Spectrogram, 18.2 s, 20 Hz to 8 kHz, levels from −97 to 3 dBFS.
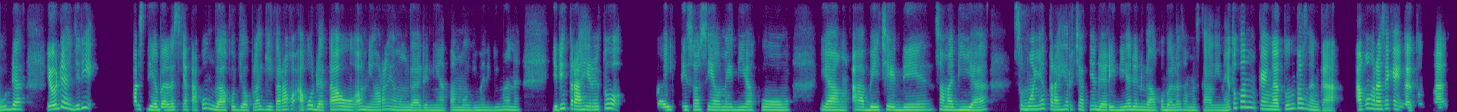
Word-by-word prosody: udah. 240 +5 +1 0.3
Ya 240 - +5
udah, 360 -2 +4
jadi 275 +8 -1 0.6
pas 275 - +4
dia 220 -2 +2
balas 210 +1 +1
chat 215 0 -4
aku 310 - -3
nggak 200 -5 +2
aku 215 - -3
jawab 200 +1 -3
lagi 220 -1 -3
karena 225 +4 +3
ak - - -4
aku 270 - +1
sudah 200 -3 +1
tau, 225 +2 +5 0.2
"Oh, 220 - +2
ni 205 -2 -2
orang 230 +4 -3
emang 195 -1 -2
nggak 180 -1 +1
ada 185 - -4
niatan 185 +1 -4
mau 185 - -3
gimana-gimana." 190 +3 -4 0.4
Jadi 220 +8 +1
terakhir 230 -3 +6
itu 315 - -2 0.6
baik 210 +1 0
di 225 - -3
sosial 220 -1 0
mediaku 200 0 -2 0.4
yang 200 -2 +3
A-B-C-D 205 -1 +1 0.4
sama 215 -3 +2
dia, 200 0 +1 0.4
semuanya 250 +2 0
terakhir 245 +2 0
chat-nya 240 +1 -4
dari 205 0 +2
dia 215 +2 +1
dan 215 -1 +1
nggak 190 0 0
aku 200 - -3
balas 190 +2 -1
sama 195 -1 -4
sekali, 185 -1 -6
nah 190 - -1
itu 335 - -2
kan 395 -2 0
kayak 265 -4 +4
nggak 230 0 +6
tuntas 320 +3 0
kan, 215 -3 -1
Kak? 185 - +3 0.3
Aku 235 - +2
ngerasanya 280 +1 +5
kayak 270 -4 +5
nggak 190 - +2
tuntas. 195 -11 -1
210 Hz, 205 wpm, -24 LUFS, 200-235 Hz, 0.6 s, terakhir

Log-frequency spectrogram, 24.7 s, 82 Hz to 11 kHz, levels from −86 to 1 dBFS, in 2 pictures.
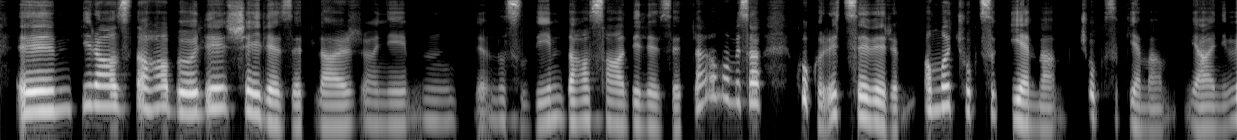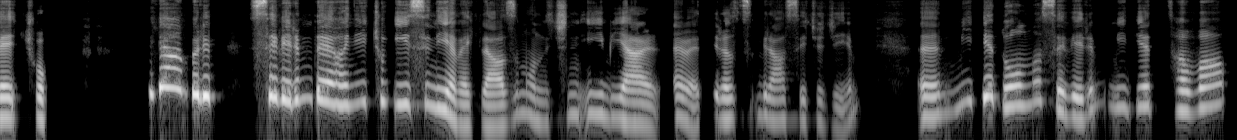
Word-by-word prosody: Emm, 230 +2 +6
biraz 270 -2 +2
daha 255 0 -1
böyle 220 +4 +3
şey 225 -5 +1
lezzetler 145 -1 -4
hani, 150 -1 -14
ımm, 165 -1 -21 0.3
nasıl 170 -3 +1
diyeyim, 165 +4 -9
daha 165 +1 -3
sade 155 -3 0
lezzetler 140 - -9
ama 370 -1 -8
mesela 305 -2 +1 0.3
kokoreç 210 - -4
severim 165 - +1
ama 265 +3 0
çok 235 -3 -2
sık 205 -2 +5
yiyemem. 140 -6 -2 0.2
Çok 200 -1 -10
sık - - -15
yemem 125 -4 -11 0.2
yani 135 +1 -9
ve 180 -1 +4
çok 175 -2 -2 1.1
Ya - - +9 0.3
böyle 390 -1 +9 0.4
severim 355 -6 +5
de 315 -2 +5
hani 290 +2 -2
çok 320 -1 -7
iyisini 285 -2 +3
yemek 150 - -1
lazım 145 +9 -4
onun 175 -4 -13
için 190 +7 -9
iyi 205 0 -11
bir 185 - -15
yer 155 -6 -1
Evet, 175 -7 -7
biraz 175 +1 -5
biraz 170 -3 -10
seçiciyim. 160 -7 -17 0.6
Eee, 185 +1 -1
midye 320 - -4
dolma 275 +4 -1
severim. 230 - -2
Midye 260 +1 -8 0.2
tava 255 +5 -3
195 Hz, 125 wpm, -20 LUFS, -, 1.1 s, Ya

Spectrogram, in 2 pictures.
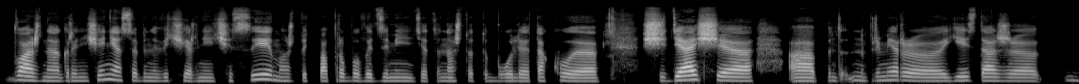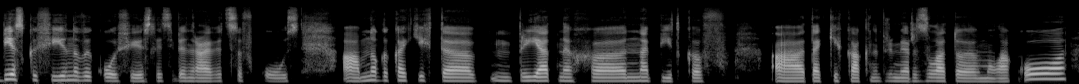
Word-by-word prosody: важное 180 -4 +2
ограничение, 175 +7 0
особенно 170 -4 -2
в 155 - -15
вечерние 160 -1 -3
часы. 220 +9 +3
Может 170 -4 -7
быть, 160 -1 -11
попробовать 165 -1 -7
заменить 165 -2 -6
это 155 +1 -11
на 160 -1 -8
что-то 155 - -3
более 155 0 -7
такое 155 -3 -2 0.4
щадящее, 180 -1 +9 0.3
а, 160 0 +2
пт 175 -2 -12
например, 190 +2 -6
э, 165 -2 -1
есть 180 0 -4
даже 165 -2 -1 0.2
бескофеиновый 195 -1 0
кофе, 155 -2 -7
если 160 +1 -3
тебе 160 0 -7
нравится 150 0 -3
вкус, 145 +1 -8 0.4
а, 155 -1 0
много 185 +2 -6
каких-то, 165 -3 -3
м, 170 -1 -15
приятных, 175 -1 -2
а, 160 0 -1
напитков, 155 -3 -8 0.4
а, 145 0 0
таких 155 0 -5
как, 150 0 -4
например, 155 -1 -9
золотое 155 -2 -4
молоко, 235 - -2
165 Hz, 115 wpm, -22 LUFS, 155-180 Hz, 0.4 s, щадящее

